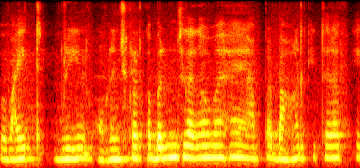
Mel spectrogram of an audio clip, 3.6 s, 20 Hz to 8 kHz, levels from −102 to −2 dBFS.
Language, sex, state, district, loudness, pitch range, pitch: Hindi, female, Bihar, Katihar, -18 LUFS, 185-210 Hz, 195 Hz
